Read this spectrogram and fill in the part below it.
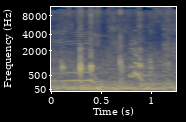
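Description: Horse hooves clip-clop during a trail ride in Livingstone, Zambia, as a steady, close rhythm of hoof strikes with a few voices and faint background sounds mixed in.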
